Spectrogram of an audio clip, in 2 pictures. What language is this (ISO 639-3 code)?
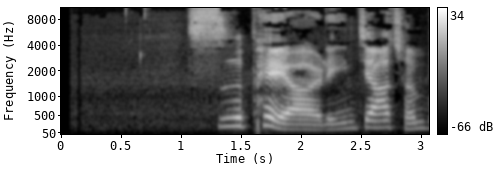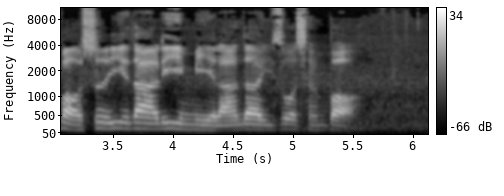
zho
